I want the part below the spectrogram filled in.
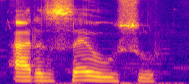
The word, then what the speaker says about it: Arceus: Mira, pues en japonés dice Arceusu. Así que así se pronuncia.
